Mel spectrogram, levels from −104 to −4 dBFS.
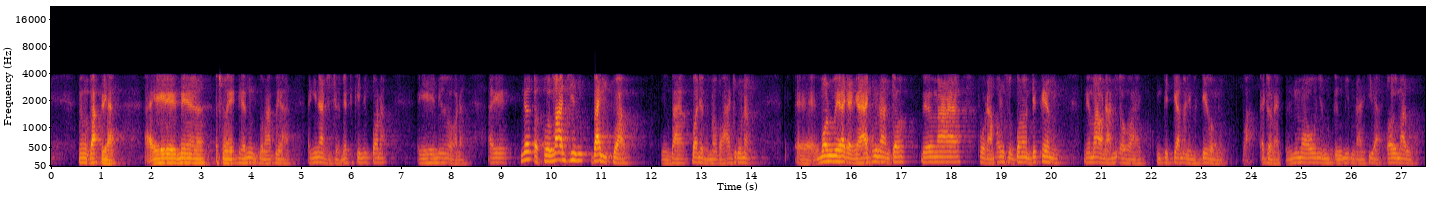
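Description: Throughout, the speech has the slightly rough, synthetic, band-limited sound of the G.729 codec. Nothing comes through above 4 kHz, and the pulse-based excitation leaves a buzzy graininess rather than the swirly, smeared highs of a perceptual music codec. This fits an 8 kbit/s G.729 stream.

At 0.71 to 0.79 s, the first VoIP packet loss concealed by the speech codec appears. About 40 ms of audio is missing. The decoder repeats its last pitch and filter, so the gap is filled with a stretched, fading sound, and the voice stays weak just afterwards. This is different from a plain dropout, which would be silence or a hard click.

A longer loss follows at 3.06 to 3.21 s, with about 120 ms missing. The concealed sound is drawn out further before it fades.

At 3.62 s, sound and background noise drop together by about 8 dB in a single step, with no ramp, and stay at the lower level to the end. 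This is a sudden gain jump. It is likely caused by a gain setting applied without smoothing. It is not a fade, and it is not automatic gain control pumping.

Further concealed losses, each about 40 ms, occur at 16.37 to 16.46 s, 18.86 to 18.98 s and 21.31 to 21.41 s. A last loss of about 100 ms occurs at 24.59 to 24.72 s.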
